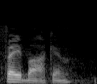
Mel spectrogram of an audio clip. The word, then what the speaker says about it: Svebekken: And I think one case study that I have right here on the front row, I'm going to embarrass Steve Jobs Svebeken. If you need to, I know how to say it perfectly. S-V-E-B-E-K-K-E-N.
